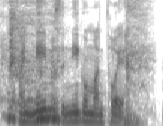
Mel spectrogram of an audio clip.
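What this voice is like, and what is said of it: Inaccurate put-on Spanish accent. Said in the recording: “the inaccurate Spanish accent”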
